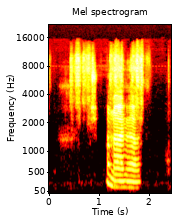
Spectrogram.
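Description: Felt-tip marker strokes squeaking and scratching on a white writing surface as numbers are written, followed about a second in by a man's voice holding a drawn-out sound for under a second.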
